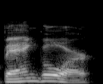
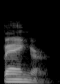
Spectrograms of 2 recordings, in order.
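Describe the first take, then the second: First: The second syllable has a full 'gor' vowel. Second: The second syllable is a reduced 'ger' sound. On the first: The speaker calls it right. "that's how you pronounce it" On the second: The speaker calls it wrong. "so many people mispronounce"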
